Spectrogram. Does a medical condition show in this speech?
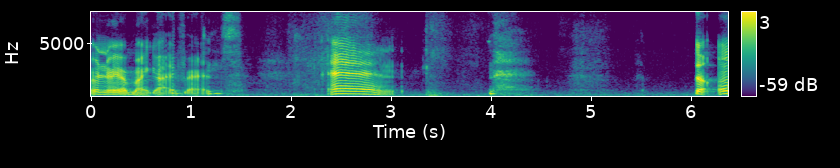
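Yes: cerebral palsy, mild.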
